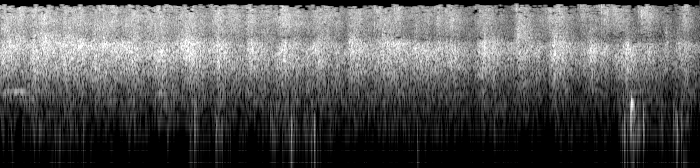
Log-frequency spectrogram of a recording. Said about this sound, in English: I want to ask you to applaud Pastor Colin as he comes up and thank God for this anointing.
